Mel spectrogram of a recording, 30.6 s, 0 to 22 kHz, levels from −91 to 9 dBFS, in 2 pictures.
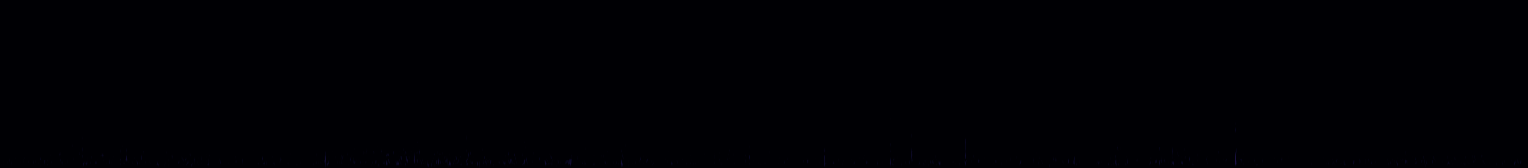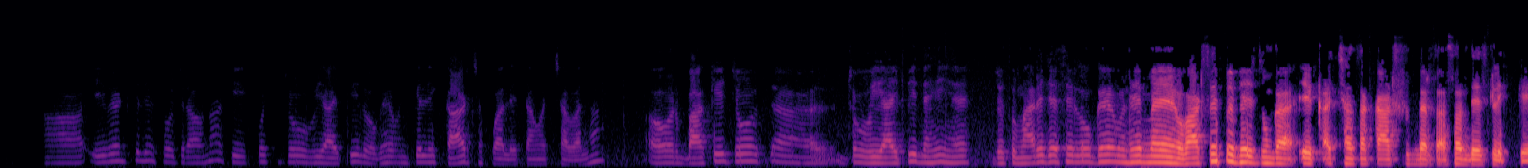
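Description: From about 15.6 s to 30.2 s you can hear automatic gain rising: the gain control decided the input was too quiet and kept pushing its gain up, roughly 23 dB in all, so the speech and the room noise swell together slowly rather than jumping.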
